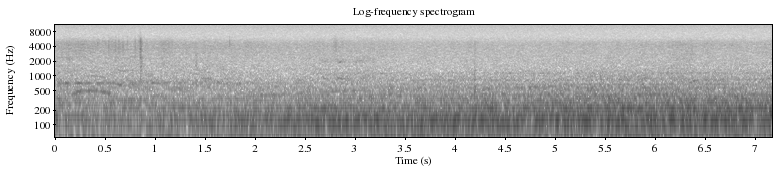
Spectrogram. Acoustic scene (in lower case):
car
